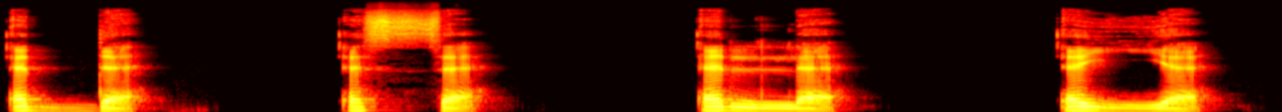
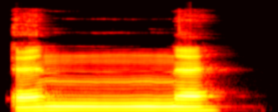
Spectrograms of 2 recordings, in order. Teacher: Evet dikkat ederseniz Hem biraz daha fazla tuttum Enne hem de ses genizden aktı yani gunneli olarak çıktı bu aslında nun ve mim harfinin sesinin zaten genizden akmasından kaynaklanıyor · şeddeli olarak okuyup geçiyoruz tutmadan ya da gunne yapmıyoruz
